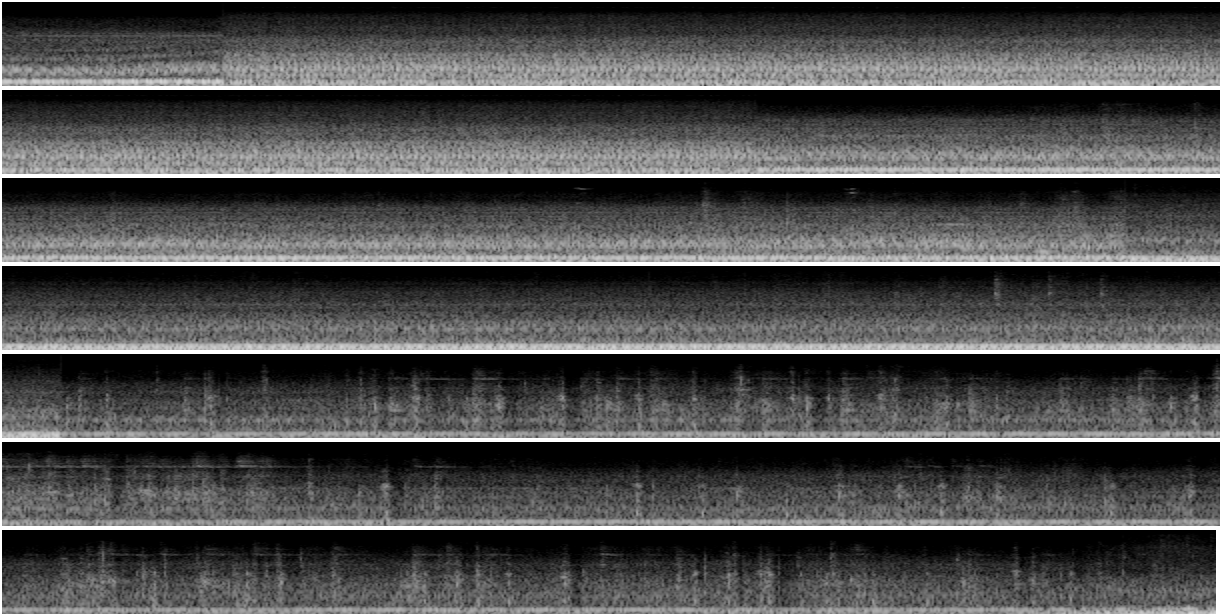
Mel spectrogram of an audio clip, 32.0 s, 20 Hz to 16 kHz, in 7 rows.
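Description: John Deere 7810 tractor's six-cylinder diesel engine running steadily under load while pulling a five-bottom moldboard plow through the soil. The tone changes abruptly several times, about a second in, about a quarter and nearly halfway through, and it is quieter over the last third.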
